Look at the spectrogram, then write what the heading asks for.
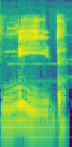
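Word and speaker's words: knead: The first word is need. Oh, it's pronounced like N-E-E-D, but it has a silent K at the beginning.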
